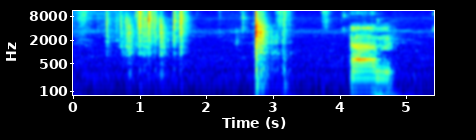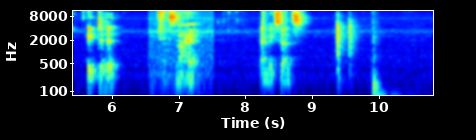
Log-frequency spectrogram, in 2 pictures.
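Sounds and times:
dice rolling on a table during a game: 0.5s - 1.8s, 2.7s - 3.3s, 9.4s - 9.7s
speech: 4.2s - 4.9s, 5.6s - 6.2s, 8.3s - 9.0s.

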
